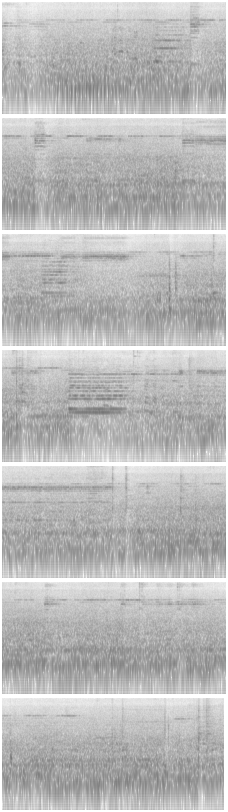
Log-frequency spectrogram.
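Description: Street traffic noise with vehicle horns sounding several times, the clearest a horn blast of over a second about halfway through.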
